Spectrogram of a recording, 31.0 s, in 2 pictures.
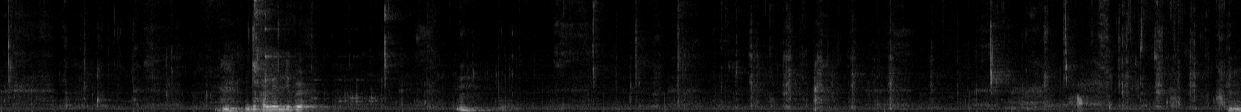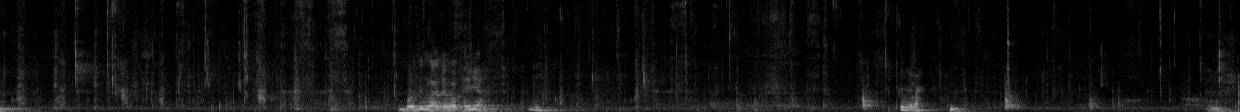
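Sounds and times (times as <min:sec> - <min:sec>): faint steady hum: 0:00.0 - 0:31.0
people chewing food: 0:00.0 - 0:31.0
short low voice hum: 0:05.7 - 0:06.2, 0:15.3 - 0:15.9.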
